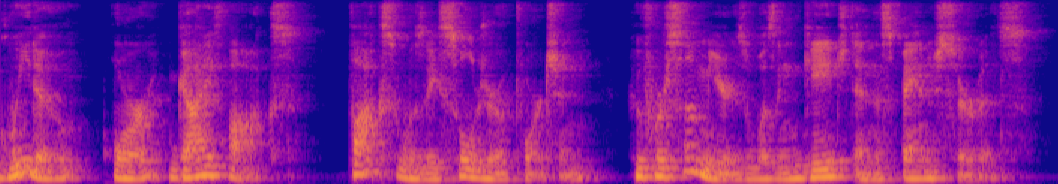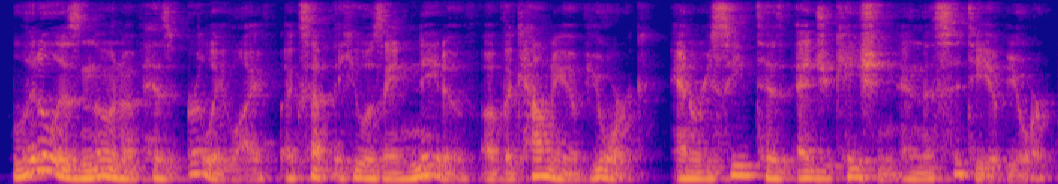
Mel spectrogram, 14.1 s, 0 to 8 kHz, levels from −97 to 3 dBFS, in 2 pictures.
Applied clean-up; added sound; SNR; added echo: none; none; none; reverberation time 0.4 s.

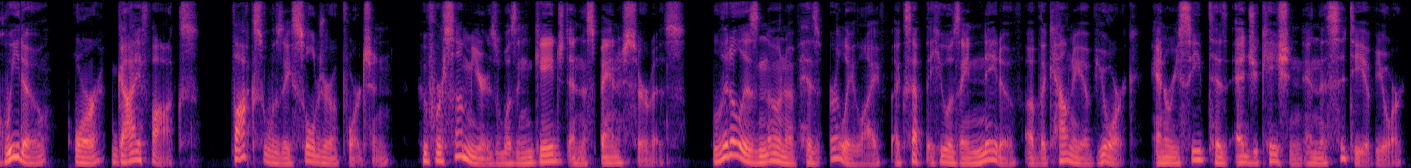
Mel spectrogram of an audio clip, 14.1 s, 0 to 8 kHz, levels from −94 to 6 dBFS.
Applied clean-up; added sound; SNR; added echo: none; none; none; none.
